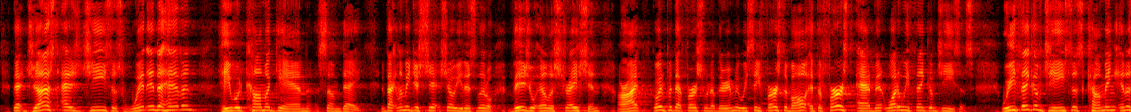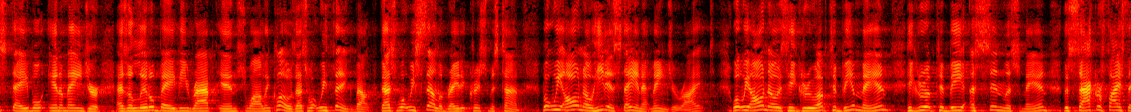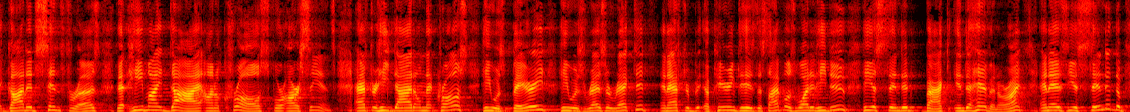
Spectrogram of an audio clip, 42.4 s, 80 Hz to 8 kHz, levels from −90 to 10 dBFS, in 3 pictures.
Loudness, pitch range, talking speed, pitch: -29 LUFS, 190-230 Hz, 235 wpm, 210 Hz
